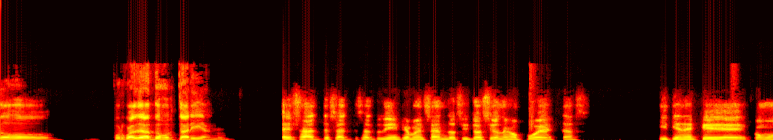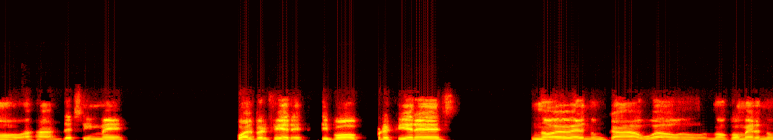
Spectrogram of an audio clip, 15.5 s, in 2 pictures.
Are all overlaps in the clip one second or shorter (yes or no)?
yes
